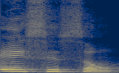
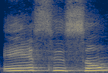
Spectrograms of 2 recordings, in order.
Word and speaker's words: exceção: Nada de falar exceção, é exceção mesmo. Esse x aqui não é pronunciado.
